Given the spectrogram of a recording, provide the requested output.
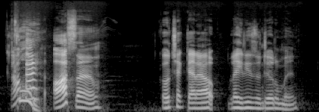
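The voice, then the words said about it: Deliberately deep announcer voice. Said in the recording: “Was that your deep voice?”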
